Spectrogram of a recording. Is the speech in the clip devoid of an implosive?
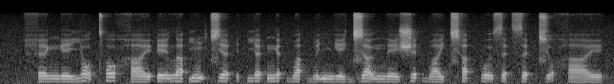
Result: yes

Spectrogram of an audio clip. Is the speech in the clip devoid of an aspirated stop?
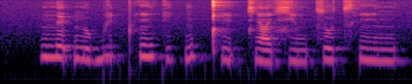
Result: no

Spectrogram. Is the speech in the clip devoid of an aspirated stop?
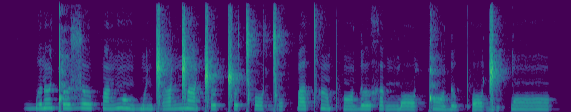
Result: no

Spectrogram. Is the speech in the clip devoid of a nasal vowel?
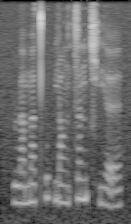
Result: yes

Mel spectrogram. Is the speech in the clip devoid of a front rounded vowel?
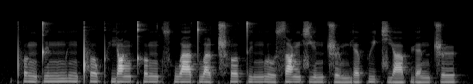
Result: yes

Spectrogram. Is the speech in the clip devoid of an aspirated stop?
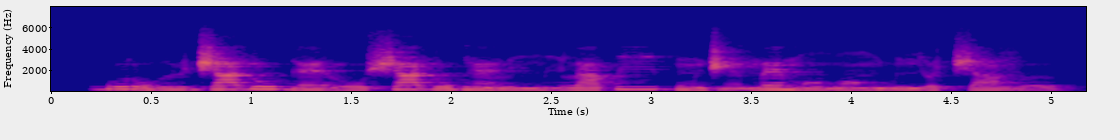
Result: yes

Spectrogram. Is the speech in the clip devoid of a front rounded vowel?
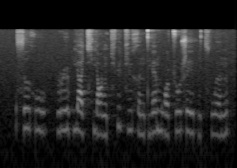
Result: no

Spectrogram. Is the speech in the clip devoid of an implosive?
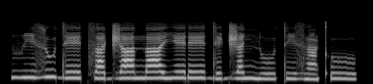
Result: yes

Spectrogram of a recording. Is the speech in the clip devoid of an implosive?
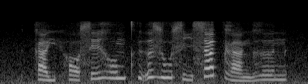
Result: yes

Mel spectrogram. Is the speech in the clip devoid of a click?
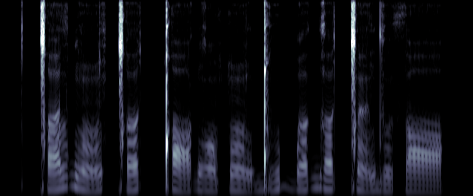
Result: no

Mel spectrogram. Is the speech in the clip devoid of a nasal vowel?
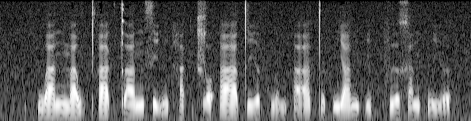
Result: yes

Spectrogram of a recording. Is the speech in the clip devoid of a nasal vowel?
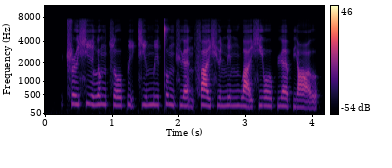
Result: yes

